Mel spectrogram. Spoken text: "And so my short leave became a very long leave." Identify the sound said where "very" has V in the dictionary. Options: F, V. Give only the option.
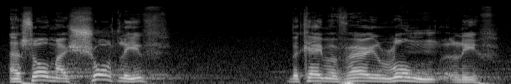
V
